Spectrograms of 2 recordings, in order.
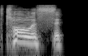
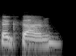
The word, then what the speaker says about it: Tucson: such as it's not Tolson, it's Tolson. It's not. Oh God, there's a whole bunch. Tucson. It's Tucson.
